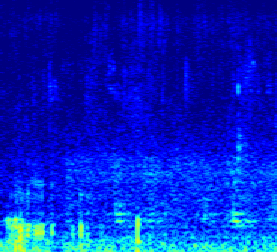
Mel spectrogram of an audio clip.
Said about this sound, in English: barn door open, and it's raining right now. It's actually raining. I'm sure you guys can hear it a little bit.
